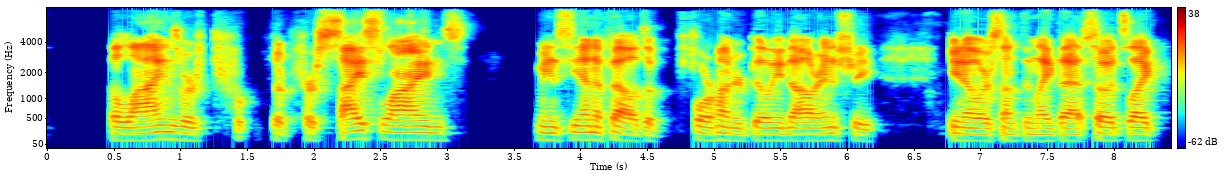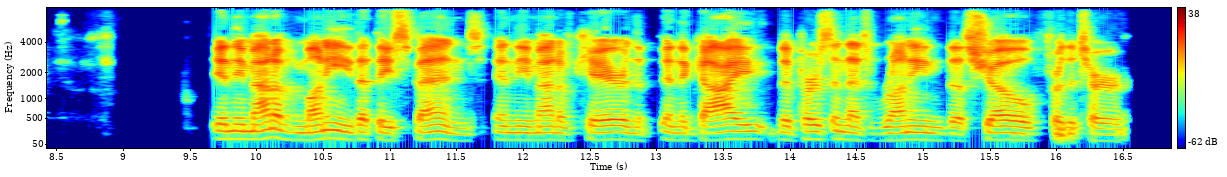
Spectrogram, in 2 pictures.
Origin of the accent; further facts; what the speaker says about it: Springfield, Illinois, United States; now in San Diego, United States; I do not live in my hometown of Springfield, Illinois anymore. And I live in San Diego, California.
